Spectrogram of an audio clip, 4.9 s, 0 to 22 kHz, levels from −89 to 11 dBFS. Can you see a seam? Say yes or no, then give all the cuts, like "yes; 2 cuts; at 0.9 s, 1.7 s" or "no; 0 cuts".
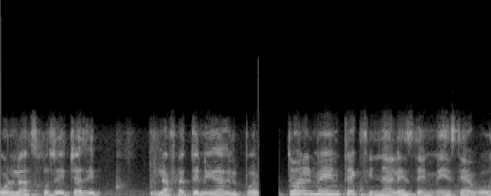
yes; 1 cut; at 3.6 s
